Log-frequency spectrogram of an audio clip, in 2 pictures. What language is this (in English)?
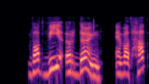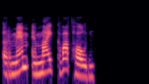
Western Frisian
